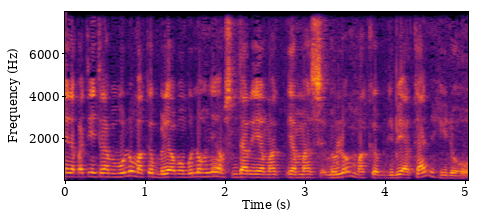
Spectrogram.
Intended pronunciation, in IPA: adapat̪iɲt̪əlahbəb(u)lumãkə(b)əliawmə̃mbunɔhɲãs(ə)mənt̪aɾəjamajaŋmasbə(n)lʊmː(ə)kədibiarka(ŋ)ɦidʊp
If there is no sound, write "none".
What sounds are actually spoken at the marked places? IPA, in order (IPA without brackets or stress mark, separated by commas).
u, b, ə, none, a, n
